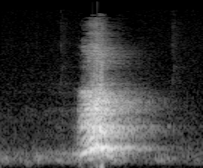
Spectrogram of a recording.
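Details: Weimaraner barking at birds: a single loud, rough bark that swells and fades within half a second.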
